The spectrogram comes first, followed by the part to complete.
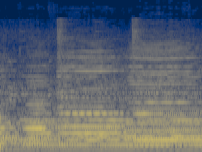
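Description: Three saxophones playing a melody together in long held notes, changing note a few times.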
